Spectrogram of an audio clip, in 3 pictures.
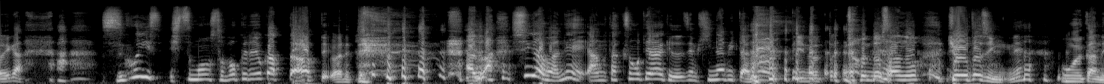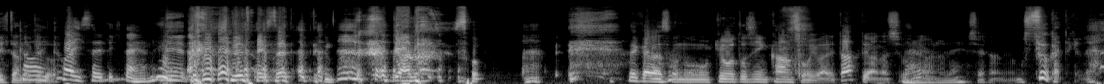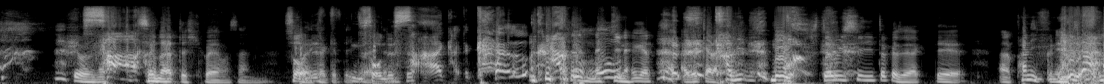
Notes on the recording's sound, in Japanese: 録音失敗！地獄の音割れ回。音質最悪です…すみません！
